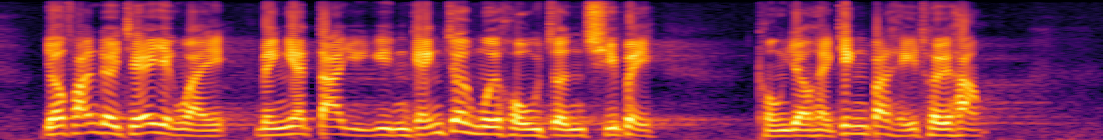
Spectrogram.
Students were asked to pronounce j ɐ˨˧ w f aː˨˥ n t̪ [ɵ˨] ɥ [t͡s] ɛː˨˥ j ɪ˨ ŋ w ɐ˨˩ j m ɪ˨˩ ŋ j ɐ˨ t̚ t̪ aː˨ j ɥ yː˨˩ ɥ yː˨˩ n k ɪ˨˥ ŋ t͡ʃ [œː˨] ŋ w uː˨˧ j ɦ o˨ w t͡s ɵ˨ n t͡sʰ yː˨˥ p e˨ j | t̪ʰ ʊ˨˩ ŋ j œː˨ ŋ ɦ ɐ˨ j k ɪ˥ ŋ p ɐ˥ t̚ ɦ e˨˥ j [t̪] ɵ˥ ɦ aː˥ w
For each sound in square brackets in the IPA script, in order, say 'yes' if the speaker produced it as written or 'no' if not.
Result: yes, yes, no, no

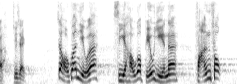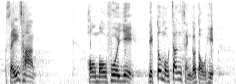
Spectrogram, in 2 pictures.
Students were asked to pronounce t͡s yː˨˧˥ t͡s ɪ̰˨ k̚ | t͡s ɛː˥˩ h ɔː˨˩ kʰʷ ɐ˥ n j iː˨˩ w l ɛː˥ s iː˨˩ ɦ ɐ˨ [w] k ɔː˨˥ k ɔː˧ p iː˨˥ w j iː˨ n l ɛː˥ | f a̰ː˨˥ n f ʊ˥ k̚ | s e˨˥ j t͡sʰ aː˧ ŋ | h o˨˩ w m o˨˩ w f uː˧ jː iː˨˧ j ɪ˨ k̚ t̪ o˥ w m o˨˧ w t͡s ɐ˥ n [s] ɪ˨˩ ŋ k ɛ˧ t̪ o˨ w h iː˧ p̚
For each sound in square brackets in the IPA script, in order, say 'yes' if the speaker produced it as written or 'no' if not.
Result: yes, yes

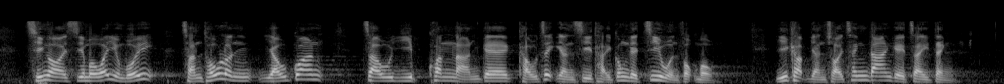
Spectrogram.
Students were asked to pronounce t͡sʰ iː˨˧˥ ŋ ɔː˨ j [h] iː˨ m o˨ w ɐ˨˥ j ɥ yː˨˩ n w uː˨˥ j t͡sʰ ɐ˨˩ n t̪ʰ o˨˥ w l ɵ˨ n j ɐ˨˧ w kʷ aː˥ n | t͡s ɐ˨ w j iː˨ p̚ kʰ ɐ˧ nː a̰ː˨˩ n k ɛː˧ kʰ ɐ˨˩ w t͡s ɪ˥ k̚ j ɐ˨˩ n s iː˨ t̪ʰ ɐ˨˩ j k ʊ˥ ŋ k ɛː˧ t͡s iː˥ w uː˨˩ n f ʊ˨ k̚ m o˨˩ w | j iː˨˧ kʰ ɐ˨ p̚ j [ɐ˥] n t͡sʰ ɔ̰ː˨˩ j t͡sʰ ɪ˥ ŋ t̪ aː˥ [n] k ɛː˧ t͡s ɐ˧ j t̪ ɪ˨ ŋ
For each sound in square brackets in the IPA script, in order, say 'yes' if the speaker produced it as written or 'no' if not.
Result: no, no, yes

